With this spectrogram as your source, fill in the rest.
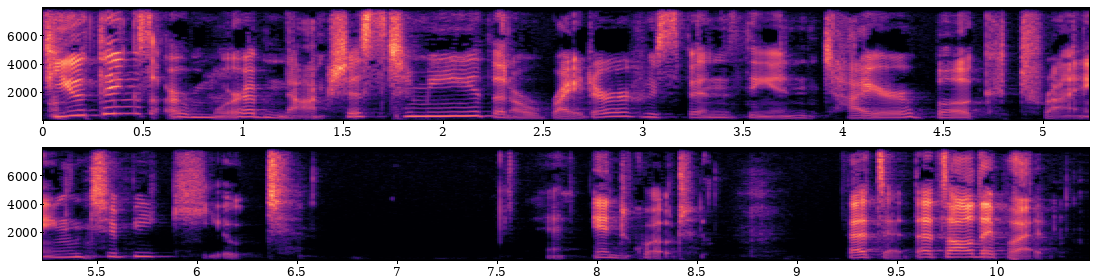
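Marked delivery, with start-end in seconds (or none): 0.0-6.5 play-acted, slow, drawn-out delivery. Reading a one-sentence book review aloud, in the reviewer's imagined tone. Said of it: "I'll read it in the tone of voice that I think this person wrote it in".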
